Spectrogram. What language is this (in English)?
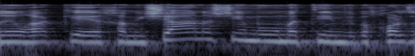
Hebrew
